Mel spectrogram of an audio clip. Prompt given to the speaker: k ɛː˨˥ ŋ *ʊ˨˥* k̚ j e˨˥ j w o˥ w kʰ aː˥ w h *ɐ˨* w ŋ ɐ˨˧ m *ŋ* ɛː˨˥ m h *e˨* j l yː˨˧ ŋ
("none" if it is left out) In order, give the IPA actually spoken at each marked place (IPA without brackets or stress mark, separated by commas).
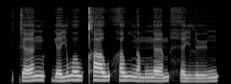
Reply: ʊ˨, ɐ˥, ŋ, e˨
